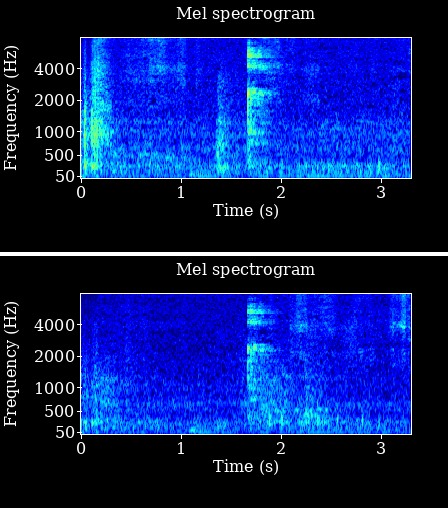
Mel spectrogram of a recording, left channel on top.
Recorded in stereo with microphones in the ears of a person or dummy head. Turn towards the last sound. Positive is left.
turn(degrees=35)  # may be behind; listen again after turning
